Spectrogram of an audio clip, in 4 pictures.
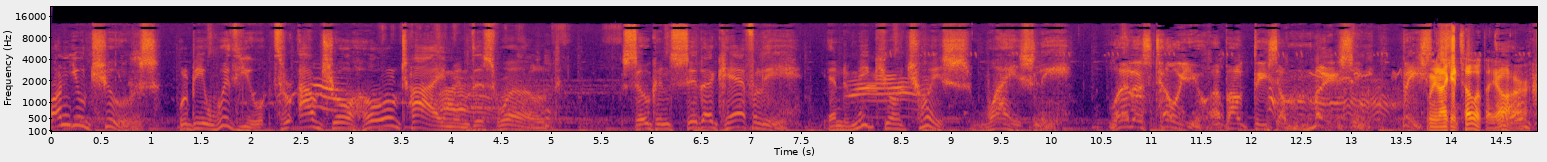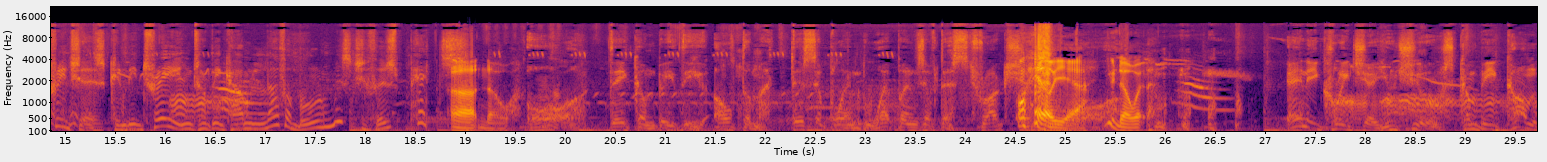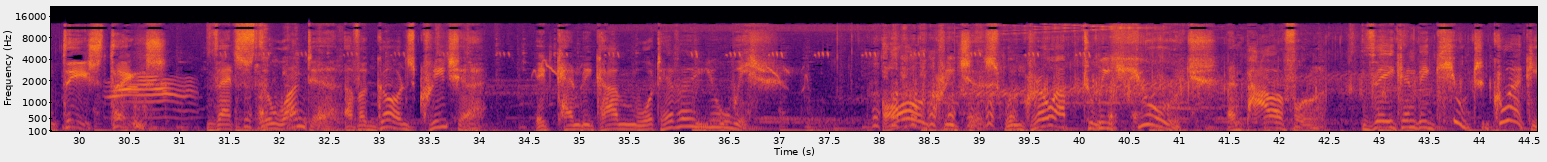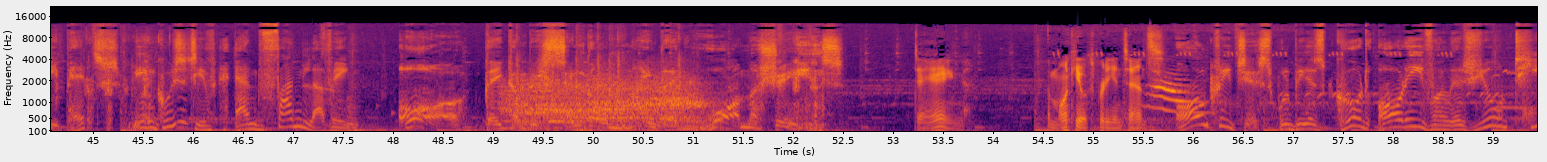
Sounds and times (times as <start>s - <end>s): Speech: 0.0s - 26.3s, 27.2s - 37.1s, 38.0s - 52.5s, 53.2s - 53.9s, 54.5s - 59.4s.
